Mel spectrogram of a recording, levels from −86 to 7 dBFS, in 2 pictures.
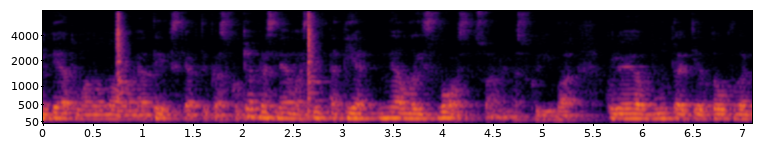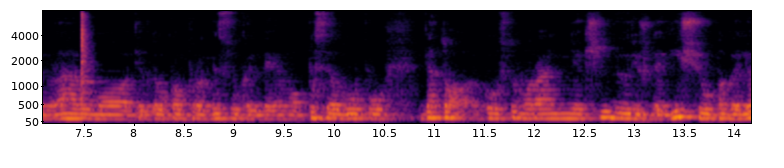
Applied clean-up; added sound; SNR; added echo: none; Snare drum; 9 dB; reverberation time 0.6 s.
